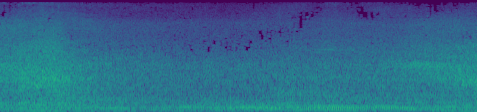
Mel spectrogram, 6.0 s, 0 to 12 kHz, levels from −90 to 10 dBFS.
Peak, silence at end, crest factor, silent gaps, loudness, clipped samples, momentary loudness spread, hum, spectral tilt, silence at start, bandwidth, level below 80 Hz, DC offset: -12 dBFS; 0 s; 18 dB; none; -30 LUFS; under 0.1%; 10 LU; none; -4.5 dB/octave; 0 s; 11.5 kHz; -44 dBFS; under 0.1%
